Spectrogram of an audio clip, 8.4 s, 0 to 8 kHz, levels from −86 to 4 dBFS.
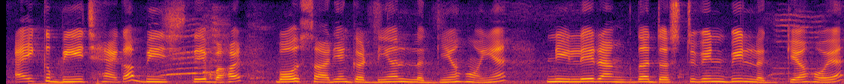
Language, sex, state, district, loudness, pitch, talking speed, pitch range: Punjabi, female, Punjab, Pathankot, -16 LUFS, 245 Hz, 135 wpm, 225-255 Hz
